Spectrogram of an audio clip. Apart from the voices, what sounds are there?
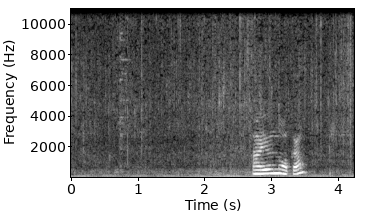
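prawns frying in a pan without a lid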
